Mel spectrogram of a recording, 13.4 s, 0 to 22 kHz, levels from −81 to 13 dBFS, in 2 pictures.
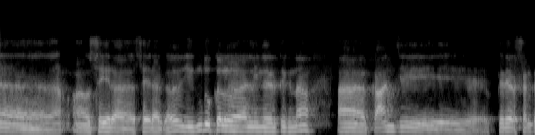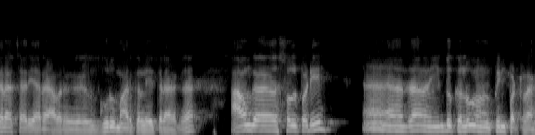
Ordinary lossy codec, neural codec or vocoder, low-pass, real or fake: Opus, 32 kbps; codec, 24 kHz, 6 kbps, HILCodec; 7.2 kHz; fake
